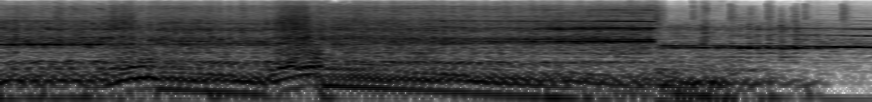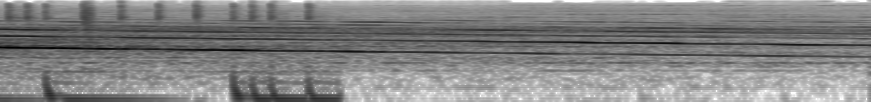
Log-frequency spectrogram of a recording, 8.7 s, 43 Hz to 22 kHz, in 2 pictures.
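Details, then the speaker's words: Turbo Honda Civic Si, newly built engine, DC5 Creations turbo kit, no radiator yet so only short runs: pulls hard, then a whistle slides down in pitch as revs fall, no rubbing or scraping. Pulley rub on the cover fixed by adjustment; sounds healthy. "Made a slight adjustment on that cover, and now, thankfully, that noise is gone."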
